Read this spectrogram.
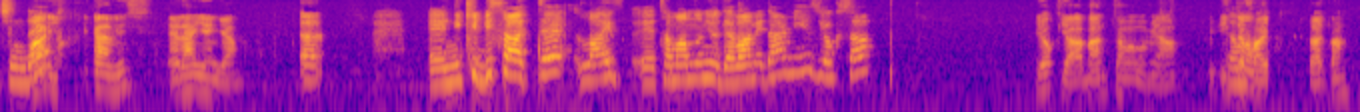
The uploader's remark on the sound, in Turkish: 3 Mayıs 2020 tarihli Instagram Live kaydı.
